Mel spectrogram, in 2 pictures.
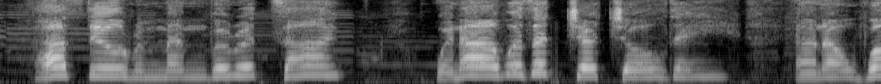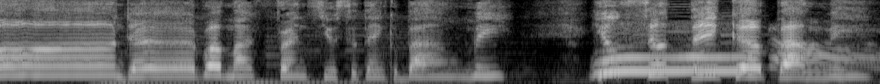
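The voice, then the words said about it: Nervous singing with shaking voice. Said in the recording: “I'm so nervous. My voice is literally shaking. ... Voice is shaking.”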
